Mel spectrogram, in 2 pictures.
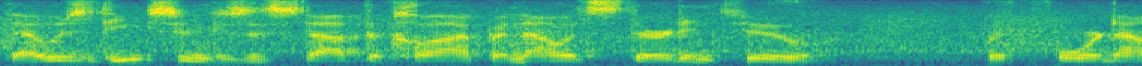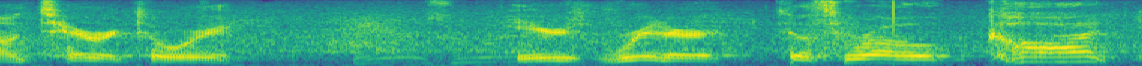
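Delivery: running sportscaster commentary; play-by-play call. Acted. Gamer calling the final drive, play-by-play. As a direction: narrate each snap like a broadcast. Plays announcer over Madden game.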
